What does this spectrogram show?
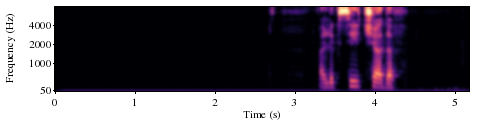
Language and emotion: Russian, angry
